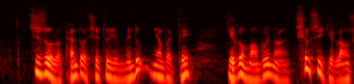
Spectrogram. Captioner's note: speaking foreign language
